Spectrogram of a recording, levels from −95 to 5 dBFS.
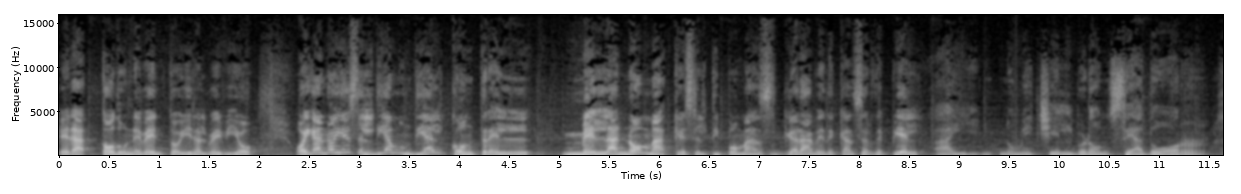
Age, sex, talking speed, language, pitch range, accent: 40-59, female, 165 wpm, Spanish, 190-250 Hz, Mexican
